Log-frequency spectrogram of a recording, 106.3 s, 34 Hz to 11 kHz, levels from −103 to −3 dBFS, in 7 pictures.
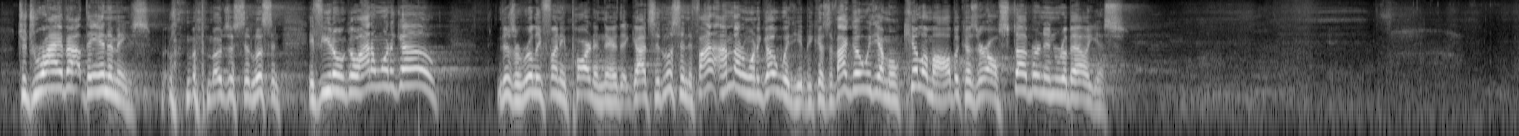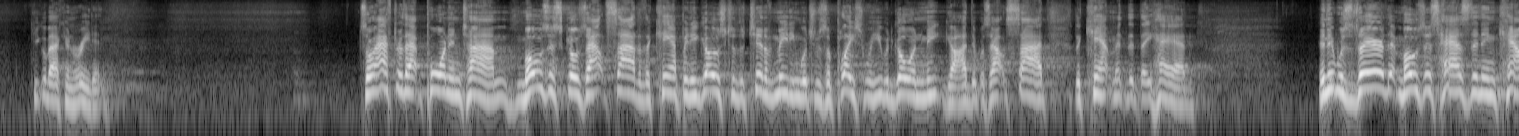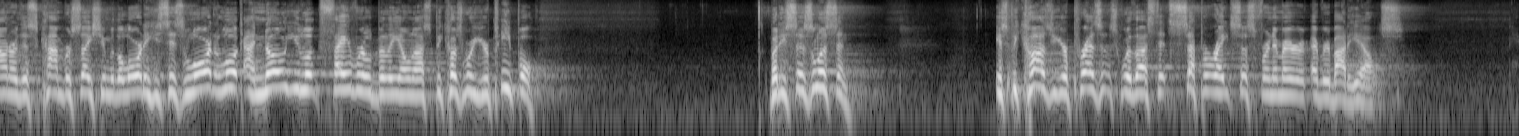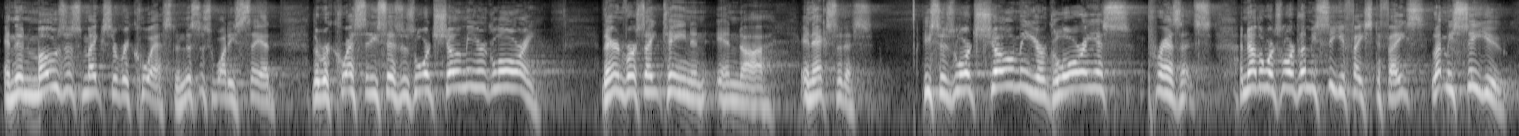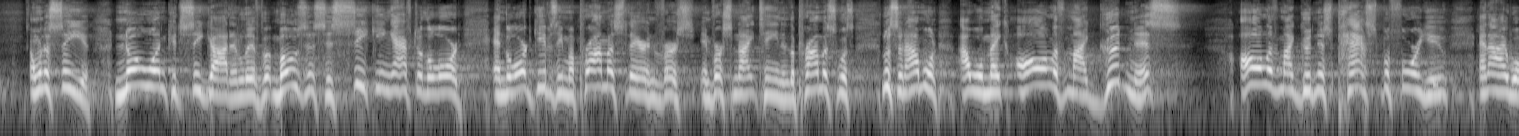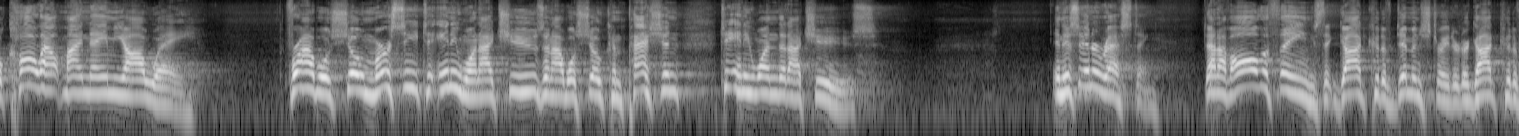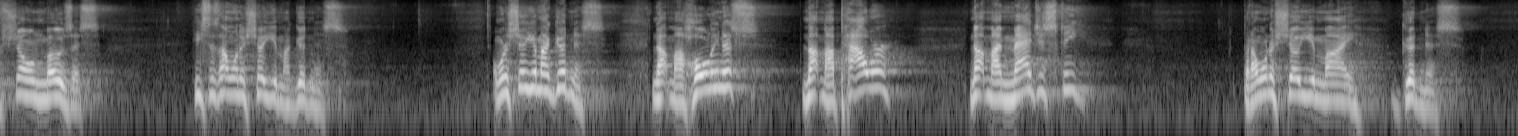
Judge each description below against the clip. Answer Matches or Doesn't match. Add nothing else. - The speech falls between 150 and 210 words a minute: Matches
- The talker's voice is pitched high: Matches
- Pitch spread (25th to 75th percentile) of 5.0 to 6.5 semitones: Matches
